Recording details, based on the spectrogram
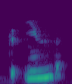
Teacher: நாவின் நுனி மேல்வாய்ப்பல்லின் அடி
